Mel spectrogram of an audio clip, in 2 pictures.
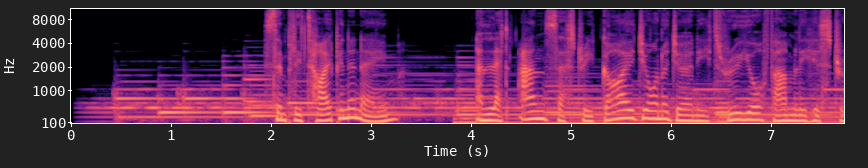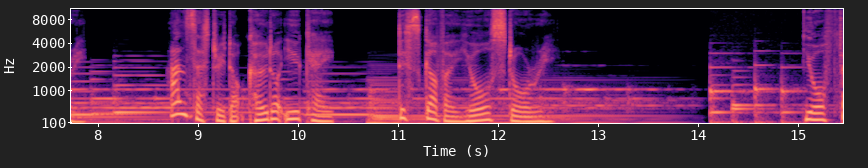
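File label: commercial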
